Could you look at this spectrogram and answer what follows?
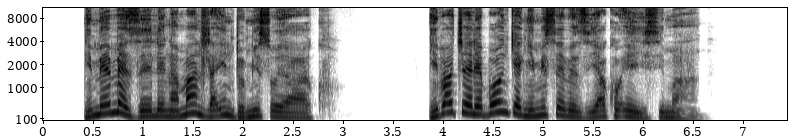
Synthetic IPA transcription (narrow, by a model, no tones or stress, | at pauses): ŋimɛmɛzɛlɛŋamand͡ɮʱaindʱumisɔjaːkʰɔ̥ | ŋiβat͡ʃʼɛlɛβɔŋkʼɛŋemisɛβend͡zʱijakʰɔejisima̰ːŋa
